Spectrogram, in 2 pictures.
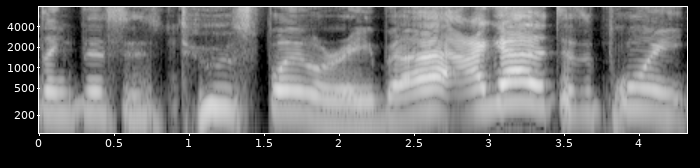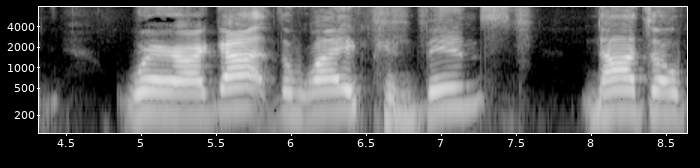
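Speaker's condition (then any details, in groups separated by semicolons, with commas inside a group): Cerebral palsy; chronic pain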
